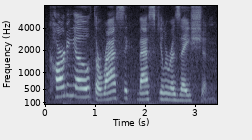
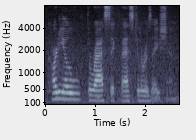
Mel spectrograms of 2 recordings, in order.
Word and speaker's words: cardiothoracic vascularization: ear nose and throat cardiothoracic vascularization how many how many syllables is that cardiothoracic vascular ularization. 12 syllables, 29 letters. That is heart and lung surgery. Cardiothoracic vascularization.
